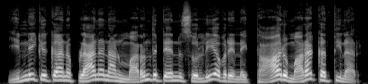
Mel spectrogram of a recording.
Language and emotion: Tamil, angry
